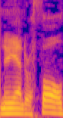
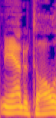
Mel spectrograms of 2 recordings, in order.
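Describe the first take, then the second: First: The last syllable begins with a 'th' sound. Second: The last syllable begins with a 't' sound. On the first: This is how someone else said it. "he actually said Neanderthal thinking" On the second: This is the speaker's own preferred way. "I prefer tall. ... I pronounce it Neanderthal"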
